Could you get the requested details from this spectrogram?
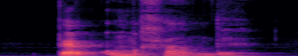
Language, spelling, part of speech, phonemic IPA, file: Dutch, per omgaande, adverb, /pɛrˈɔmɡandə/, Nl-per omgaande.ogg
- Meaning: immediately (ASAP)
